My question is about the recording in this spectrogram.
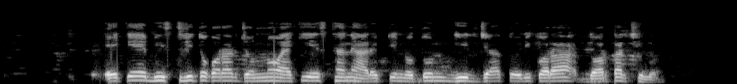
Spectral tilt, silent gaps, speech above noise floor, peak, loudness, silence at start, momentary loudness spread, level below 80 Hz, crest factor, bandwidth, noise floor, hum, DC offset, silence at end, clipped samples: -6.5 dB/octave; none; 61 dB; -2 dBFS; -15 LUFS; 0.9 s; 5 LU; -54 dBFS; 14 dB; 7.8 kHz; -76 dBFS; none; under 0.1%; 0.8 s; under 0.1%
